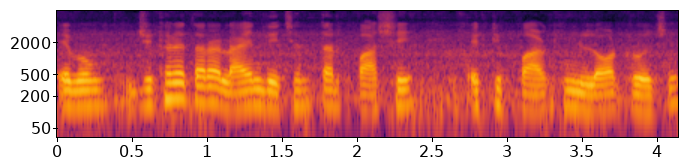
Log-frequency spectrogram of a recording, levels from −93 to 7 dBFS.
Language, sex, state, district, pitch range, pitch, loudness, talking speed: Bengali, male, West Bengal, Jhargram, 115-135 Hz, 130 Hz, -15 LUFS, 145 wpm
